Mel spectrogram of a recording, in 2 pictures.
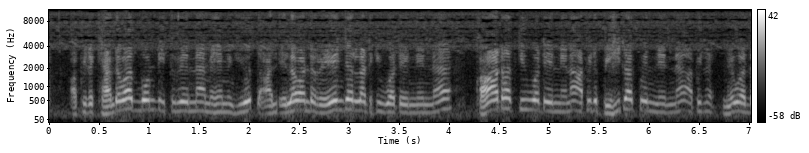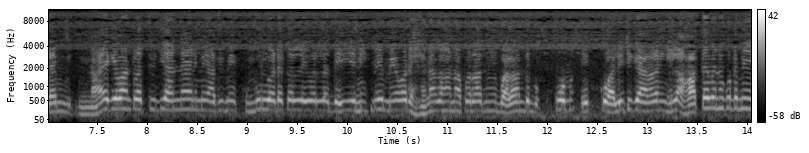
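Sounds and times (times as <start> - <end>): faint recording hiss: 0.0 - 14.0
man speaking: 0.2 - 14.0.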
